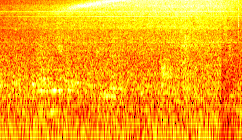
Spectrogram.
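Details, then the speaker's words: Dyson bladeless fan motor bucket: the brushless motor spins the nine-vane impeller, and a thin, very high whistle climbs as it spins up, then holds steady. Impeller blade-pass whistle. "however when it when it does so when it's pins uh its nine veins generate a very particular high pitch whistle so if we turn it on we'll hear it"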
